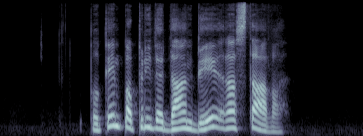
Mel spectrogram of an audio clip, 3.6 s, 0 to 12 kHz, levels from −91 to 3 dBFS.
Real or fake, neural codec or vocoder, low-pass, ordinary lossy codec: fake; codec, 24 kHz, 1 kbps, SNAC; 10.8 kHz; none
